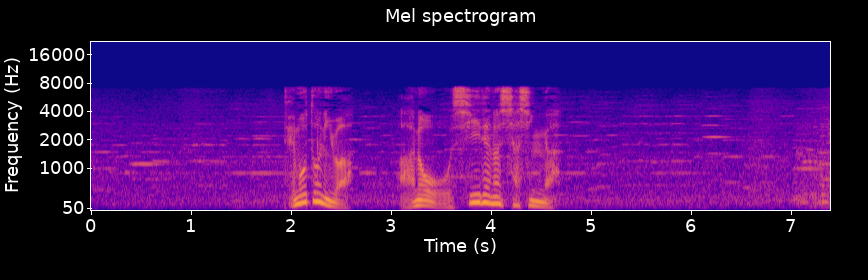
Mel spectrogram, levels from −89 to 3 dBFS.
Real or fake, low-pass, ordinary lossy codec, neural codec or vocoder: real; 7.2 kHz; none; none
